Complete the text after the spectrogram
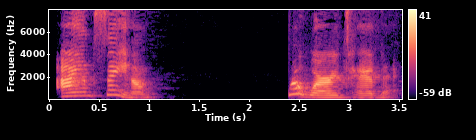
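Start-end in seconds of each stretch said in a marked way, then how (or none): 0.1-1.1 fluent read. Shown as a demonstration. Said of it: "Let's read this one".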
